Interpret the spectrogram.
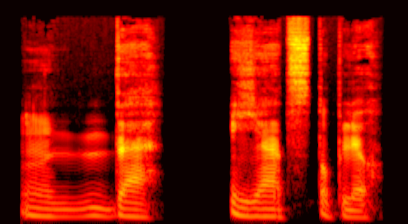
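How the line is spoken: Hoarse wheeze, wild cat. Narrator (Russian): прохрипел дикий кот

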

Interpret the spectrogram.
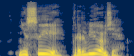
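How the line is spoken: Brisk, cheerful declaration. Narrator (Russian): Вася бодро заявил

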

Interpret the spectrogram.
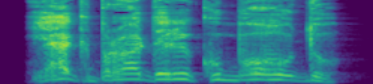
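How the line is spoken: Hoarse wheeze. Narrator (Russian): просипел он

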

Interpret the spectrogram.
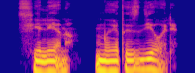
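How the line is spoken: Whispered in ear. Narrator (Russian): прошептал Лесницкий ей на ухо

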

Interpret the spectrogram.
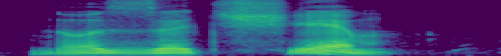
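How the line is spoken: Forced out with difficulty. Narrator (Russian): наконец выдавила она из себя

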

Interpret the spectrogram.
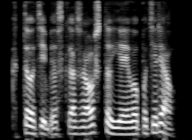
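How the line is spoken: Smirking grunt. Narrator (Russian): Хмыкнул Атригис

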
